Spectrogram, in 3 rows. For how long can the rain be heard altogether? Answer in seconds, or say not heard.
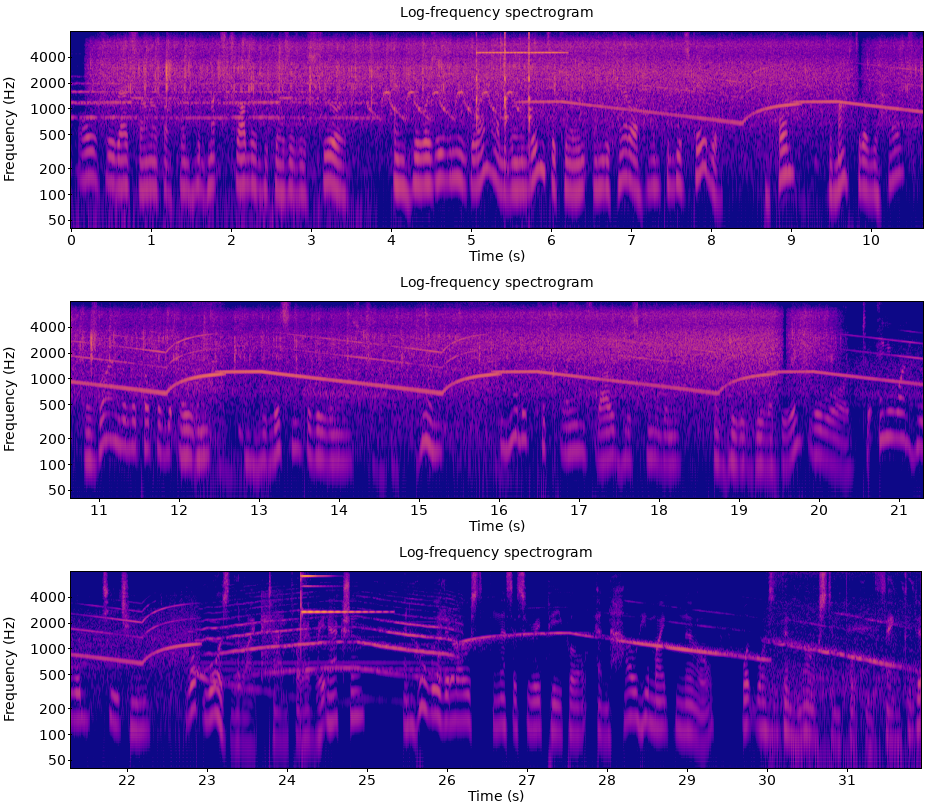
20 s.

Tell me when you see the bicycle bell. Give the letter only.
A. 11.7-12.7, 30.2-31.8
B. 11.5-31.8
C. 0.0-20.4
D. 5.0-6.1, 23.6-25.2
D.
